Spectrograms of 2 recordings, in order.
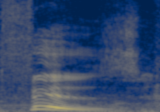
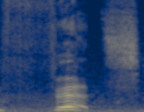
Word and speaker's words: FIZ: munich now kate we're at the fizz no it's the fits it's the fit it's spelled fizz well whatever it is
